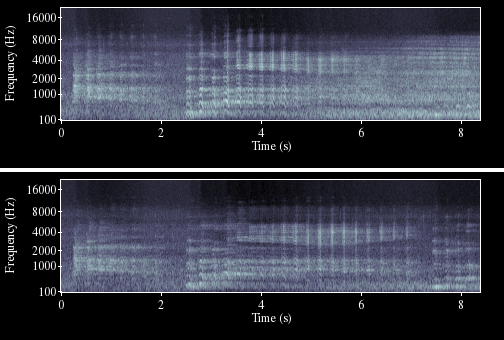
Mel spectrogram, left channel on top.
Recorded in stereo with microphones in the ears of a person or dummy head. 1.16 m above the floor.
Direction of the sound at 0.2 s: 75° left (ahead or behind).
